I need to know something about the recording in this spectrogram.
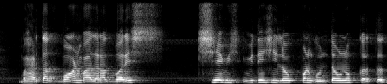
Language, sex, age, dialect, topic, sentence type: Marathi, male, 18-24, Southern Konkan, banking, statement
